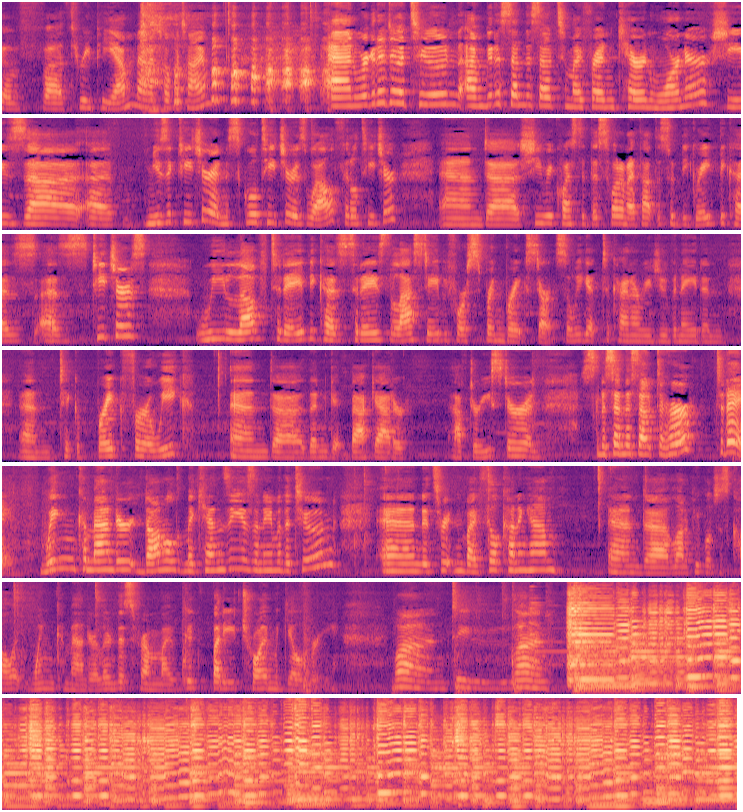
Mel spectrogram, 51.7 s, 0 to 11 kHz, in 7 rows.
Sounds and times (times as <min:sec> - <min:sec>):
Speech: 0:00.0 - 0:02.1, 0:03.3 - 0:16.2, 0:16.8 - 0:40.3, 0:40.9 - 0:42.5.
